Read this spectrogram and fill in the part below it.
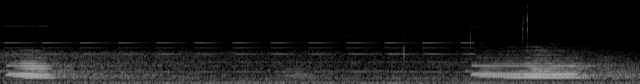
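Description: Amtrak and other trains on three tracks pass near a motel at night in 12-degree cold, their horns sounding loud in two long blasts at the start and near the end over a steady rumble of rail noise.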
